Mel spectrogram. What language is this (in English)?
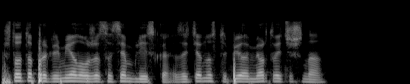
Russian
